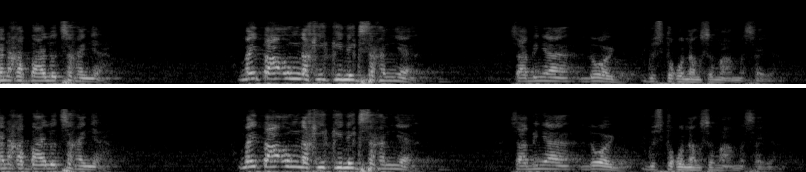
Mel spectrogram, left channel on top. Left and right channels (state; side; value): normal; both; correlation 0.40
